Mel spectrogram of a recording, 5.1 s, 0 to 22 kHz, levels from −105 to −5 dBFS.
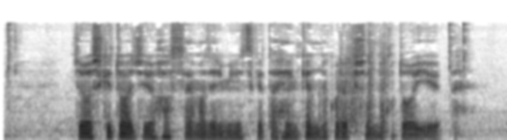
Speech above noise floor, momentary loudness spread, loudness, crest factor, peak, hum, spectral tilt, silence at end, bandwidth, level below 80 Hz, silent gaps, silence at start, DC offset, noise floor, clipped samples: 32 dB; 13 LU; -24 LUFS; 20 dB; -4 dBFS; none; -5 dB/octave; 0.4 s; 11.5 kHz; -42 dBFS; none; 0.05 s; under 0.1%; -56 dBFS; under 0.1%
